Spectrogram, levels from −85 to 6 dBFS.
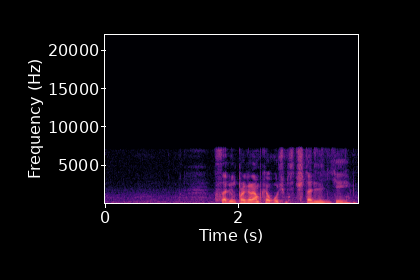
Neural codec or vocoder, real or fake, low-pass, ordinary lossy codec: vocoder, 44.1 kHz, 128 mel bands every 256 samples, BigVGAN v2; fake; 7.2 kHz; none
